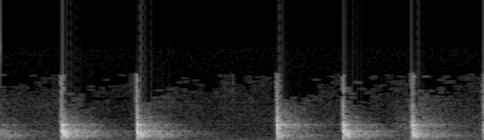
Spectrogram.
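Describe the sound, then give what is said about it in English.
Knocking on wood: six sharp, hollow raps, two, then a short pause, then four more in a steady rhythm, each fading quickly. “He's knocking. And he ain't going to stop knocking.”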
